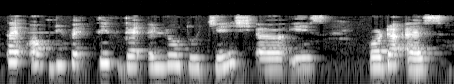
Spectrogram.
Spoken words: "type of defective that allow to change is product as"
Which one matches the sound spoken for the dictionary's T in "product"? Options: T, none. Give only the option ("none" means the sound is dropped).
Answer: none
